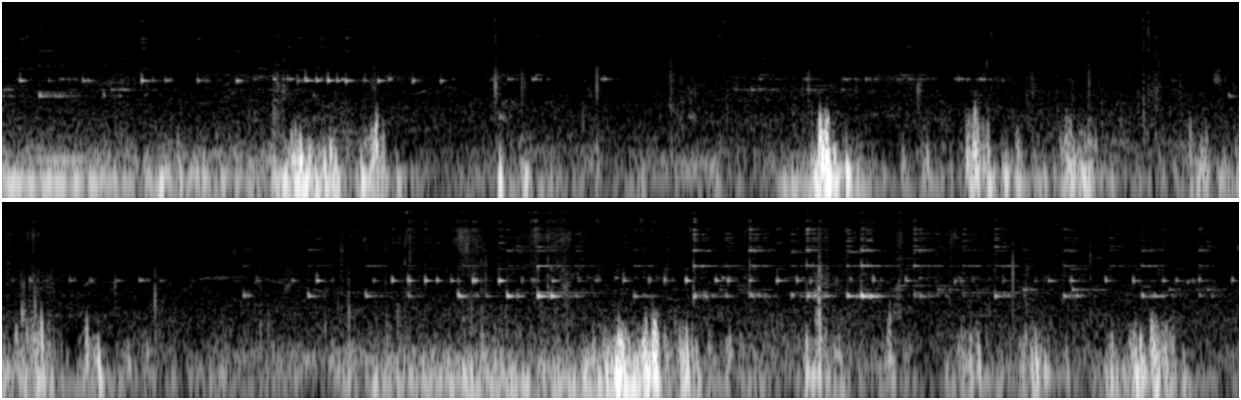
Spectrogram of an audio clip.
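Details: A flock of sheep, goats and lambs grazing close by, with soft tearing and munching sounds.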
